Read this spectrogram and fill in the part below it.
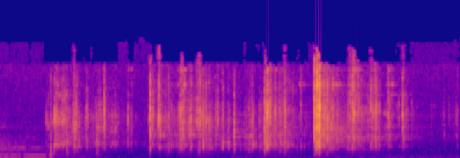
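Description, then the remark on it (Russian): Keys jingle and clink in a rapid, busy flurry of metallic clicks as someone searches for the key to unlock an anti-shark cage, with a sharper clack near the end. Fairly loud, no talking. “Сейчас, вот подождите, только найду ключ.”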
